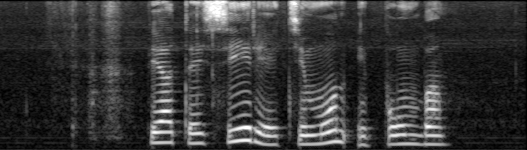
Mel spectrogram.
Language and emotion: Russian, sad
